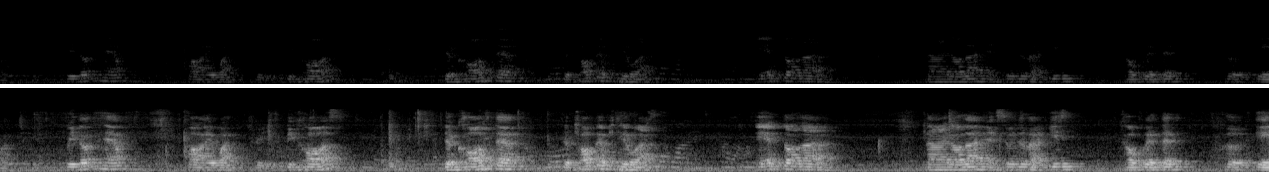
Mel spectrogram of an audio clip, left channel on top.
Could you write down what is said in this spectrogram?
We don't have Y13 because the cost that the problem tells us $8, $9, and $7 is calculated per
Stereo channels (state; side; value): quieter; left; 31.5 dB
